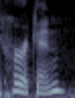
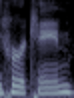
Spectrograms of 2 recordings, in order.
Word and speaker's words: Hurricane: Another place that I like to go instead of Moab is actually Hurricane. And it's actually Hurricane, but we pronounce it Hurricane. So if you call it Hurricane, you're going to out yourself as a tourist.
